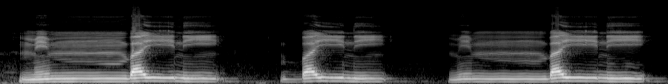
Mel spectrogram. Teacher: نون ساکن کے بعد با آ جائے تو نون ساکن کو میم سے بدل کر پڑھیں گے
